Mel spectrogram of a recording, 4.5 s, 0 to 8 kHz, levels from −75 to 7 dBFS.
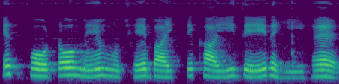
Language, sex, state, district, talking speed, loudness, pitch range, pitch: Hindi, female, Madhya Pradesh, Katni, 120 wpm, -18 LUFS, 180-205 Hz, 190 Hz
